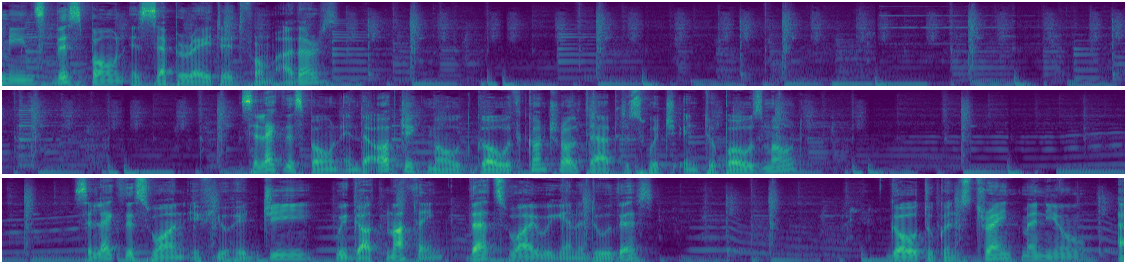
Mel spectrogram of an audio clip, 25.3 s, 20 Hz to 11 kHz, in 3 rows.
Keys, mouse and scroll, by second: 0.3 click, 1.1-1.6 scroll down 1, 1.6 g, 3.2 click, 3.6 g, 5.1 click, 5.9 g, 8.5-9.1 scroll up 2, 9.1 shift+middle click, 9.8-10.1 scroll down 2, 10.1 shift+middle click, 10.8 click, 12.3 Tab, 14.8 click, 16.4 scroll down 2, 16.9-19.7 shift+middle drag, 19.7 g, 24.8 click.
